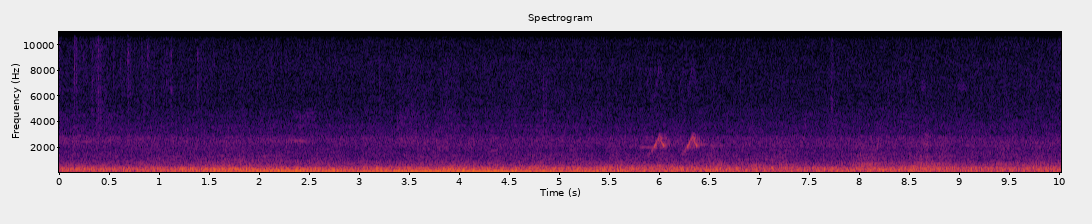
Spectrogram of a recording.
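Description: Twin-turboprop airliner climbing out after takeoff: a steady propeller drone with a low hum, loudest a few seconds in and slowly easing. Two short chirps about six seconds in.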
